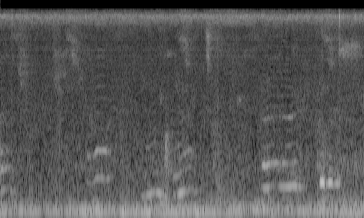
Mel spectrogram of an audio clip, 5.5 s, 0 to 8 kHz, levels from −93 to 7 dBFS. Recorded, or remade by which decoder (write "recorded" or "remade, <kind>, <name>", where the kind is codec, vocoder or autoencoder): remade, autoencoder, DAC-VAE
